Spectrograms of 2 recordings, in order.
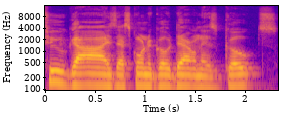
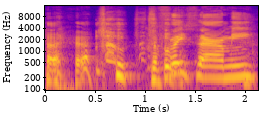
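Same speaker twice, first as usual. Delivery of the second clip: Shannon Sharpe impression; 9 semitones higher, 5 dB louder than usual. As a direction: lisp it like Mike Tyson. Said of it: "You sound like Mike Tyson".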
